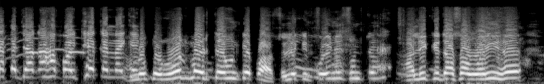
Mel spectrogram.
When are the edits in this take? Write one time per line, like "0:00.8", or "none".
0:01.3
0:04.1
